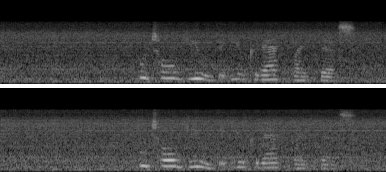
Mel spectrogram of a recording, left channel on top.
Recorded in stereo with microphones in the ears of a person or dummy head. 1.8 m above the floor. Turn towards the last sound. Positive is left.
turn(degrees=50)  # may be behind; listen again after turning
